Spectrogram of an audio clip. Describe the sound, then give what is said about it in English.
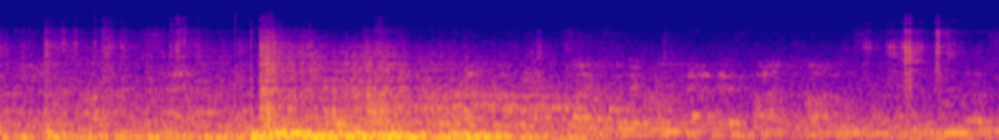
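A sniper rifle headshot in a video game lands as one sharp, loud crack with a booming tail, set against continuous rough game background noise. “It doesn't matter for our sniper. The G-mod is called Muscle Fiber Density. And now that she's in position, she can take a headshot.”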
